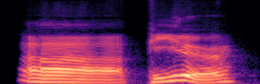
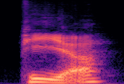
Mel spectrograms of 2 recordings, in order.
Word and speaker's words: Peter: You know how Hyper would pronounce it? Pia. Peter. Pia. Where's the T, Hyper? Where is the T, bro? I mean, I will be honest. I would say Peter. Waha. Can I grab a bottle a bar of water? Bottle of water. Pia. There you go. But no, I would say Peter. Peter. We don't pronounce our T's.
